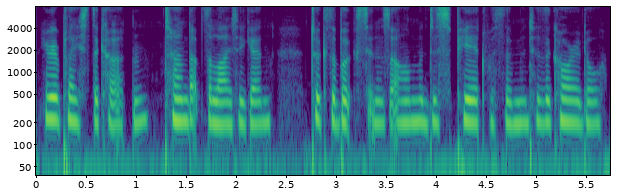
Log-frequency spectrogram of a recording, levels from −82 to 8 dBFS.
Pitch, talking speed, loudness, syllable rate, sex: 200 Hz, 230 wpm, -19 LUFS, 6.4 syllables/s, female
